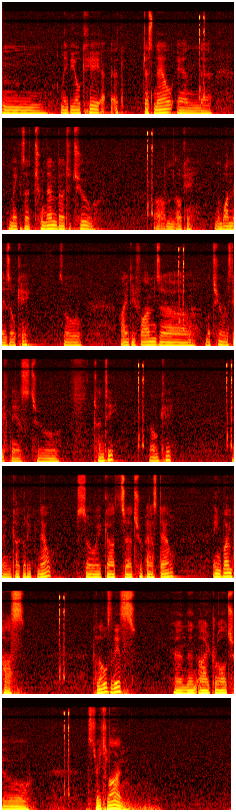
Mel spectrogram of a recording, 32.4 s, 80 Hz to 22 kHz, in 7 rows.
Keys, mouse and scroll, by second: 4.0 click, 5.3 2, 7.4-7.9 typing, 7.6 click, 11.0-12.8 scroll, 12.8 click, 16.6 click, 24.4 click, 29.1 click.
